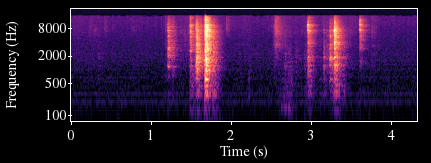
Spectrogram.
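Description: Hand snips cutting through a network cable's wires: a few short, sharp crunching clicks starting about a second in, the loudest near the middle.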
